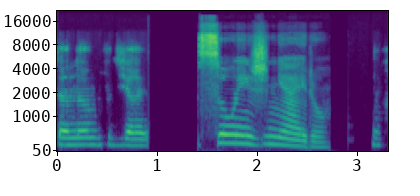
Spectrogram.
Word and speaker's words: engenheiro: si vous êtes ingénieur, donc si vous êtes un homme, vous direz, Sou engenheiro. donc rappelez-vous, hein, NH se prononce NIE.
